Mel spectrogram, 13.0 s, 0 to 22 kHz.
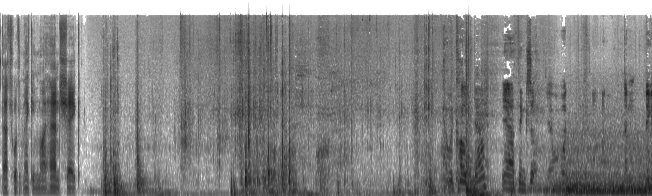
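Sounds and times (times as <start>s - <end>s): car door thud: 2.0s - 3.4s, 9.2s - 9.9s.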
